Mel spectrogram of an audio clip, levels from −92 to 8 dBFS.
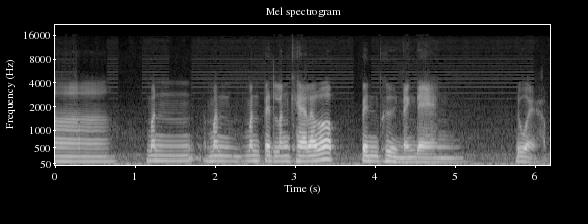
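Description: Computer activity noise runs throughout the speech. A thin buzz rides under the talking, pulsing at around 500 times per second and sitting roughly 35 dB below the speech. It comes from the computer itself. Shifting load in the processor, graphics hardware or mouse disturbs the ground that the audio circuit shares, and those current swings leak into the signal. The buzz therefore follows the machine's activity rather than the speech, so it persists through pauses as well.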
